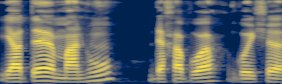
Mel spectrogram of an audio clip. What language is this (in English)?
Assamese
